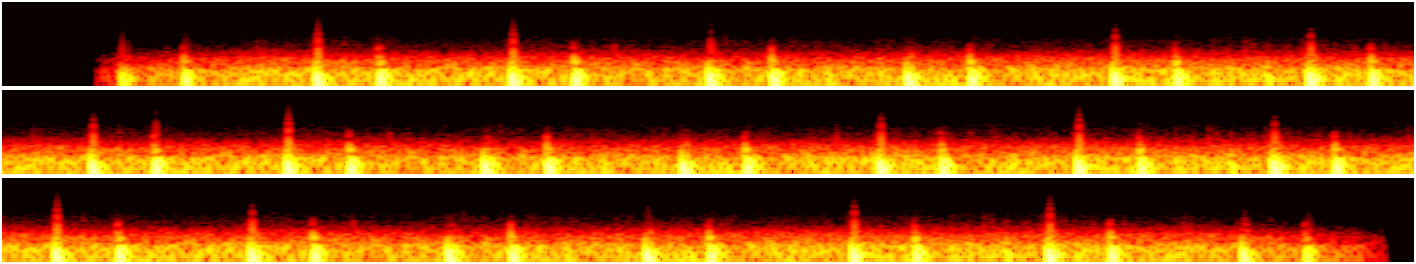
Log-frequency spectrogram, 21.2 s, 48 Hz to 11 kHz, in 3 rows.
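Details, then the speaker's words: Normal heart sounds at the tricuspid area, at the base of the xiphoid process: regular paired heart sounds at about 61 beats a minute. "Четверта точка. біля основи мечоподібного відростка. Це проєкція тристулкового клапану."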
